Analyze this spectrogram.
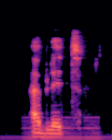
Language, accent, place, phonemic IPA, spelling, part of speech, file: French, France, Lyon, /a.blɛt/, ablettes, noun, LL-Q150 (fra)-ablettes.wav
- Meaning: plural of ablette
